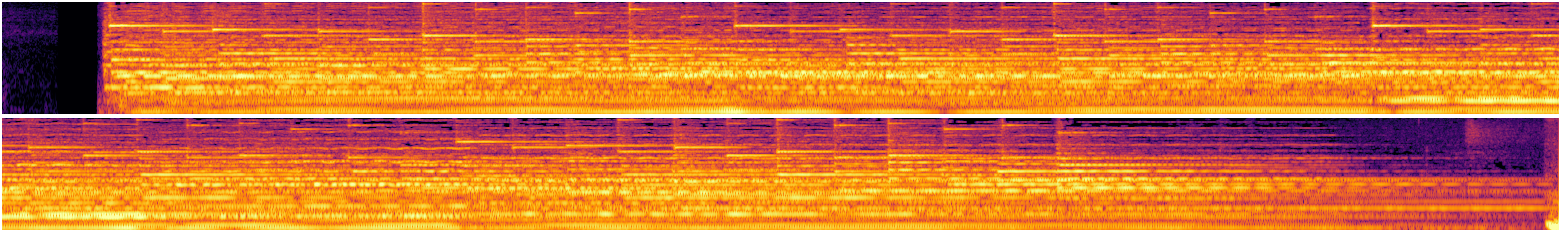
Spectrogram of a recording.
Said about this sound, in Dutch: De Nederlandse … zingt over de kerkklokken met Kerstmis. Het is goed om ze te laten klinken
